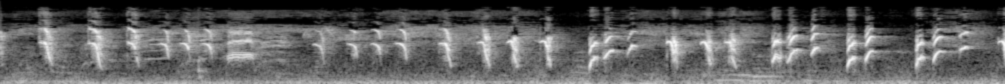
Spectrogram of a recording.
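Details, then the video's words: Black-naped oriole delivering a lure song for songbird keepers, 'kicau sampe teler' style: a fast, steady string of crisp downward-flicked chirps, roughly three per second, with brief pauses. "Kepodang Podang kicau sampe telerrr"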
